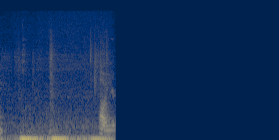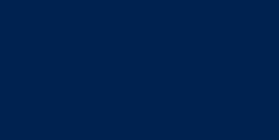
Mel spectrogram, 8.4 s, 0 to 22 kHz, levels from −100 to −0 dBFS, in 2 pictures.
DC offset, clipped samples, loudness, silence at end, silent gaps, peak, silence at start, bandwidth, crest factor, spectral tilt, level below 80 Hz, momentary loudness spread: under 0.1%; under 0.1%; -49 LUFS; 6.65 s; none; -26 dBFS; 0 s; 6.4 kHz; 18 dB; -6 dB/octave; -46 dBFS; 11 LU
